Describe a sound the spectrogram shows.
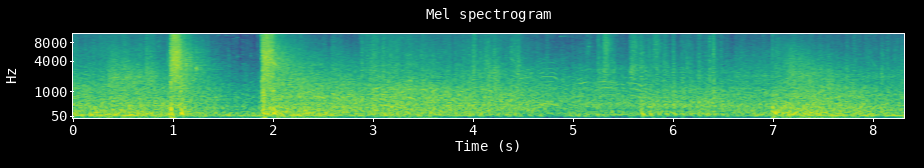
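Loud blasts burst nearby.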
